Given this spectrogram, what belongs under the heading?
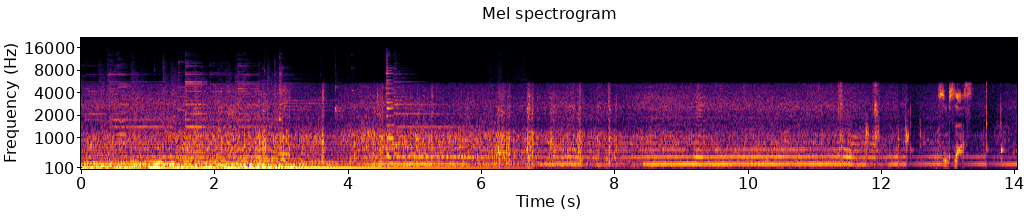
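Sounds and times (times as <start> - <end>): deep rumble: 0.0 - 7.1
engine hum: 0.0 - 14.0.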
